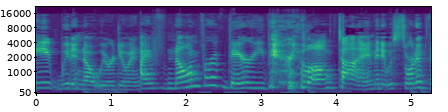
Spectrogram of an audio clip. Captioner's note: laughing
